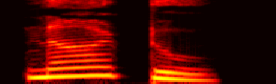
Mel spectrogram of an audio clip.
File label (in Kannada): "ನಡು", Kannada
